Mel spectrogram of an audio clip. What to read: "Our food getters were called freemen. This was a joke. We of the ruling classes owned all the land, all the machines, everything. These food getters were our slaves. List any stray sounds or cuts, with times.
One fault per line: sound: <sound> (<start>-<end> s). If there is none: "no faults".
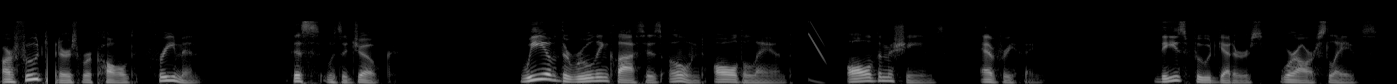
sound: dropout (0.5-0.6 s)
sound: chirp (8.1-8.3 s)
